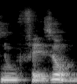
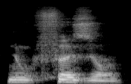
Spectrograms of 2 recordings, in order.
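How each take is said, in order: First: The first syllable of faisons has a full 'ay' vowel. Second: The first syllable of faisons has a weak 'uh' vowel. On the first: The speaker calls it wrong. "You might predict that this one ... would be pronounced" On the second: The speaker calls it right. "but it's actually pronounced"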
